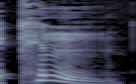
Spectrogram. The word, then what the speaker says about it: can: it sound like a for example they can go they can do it they can can when I drop the a from the word can and I just make it a can it allows me to connect the words around it effectively so that all of these words come to sound like just one big word they can go they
